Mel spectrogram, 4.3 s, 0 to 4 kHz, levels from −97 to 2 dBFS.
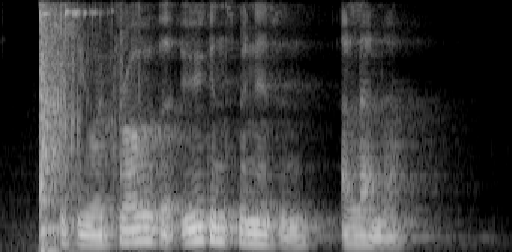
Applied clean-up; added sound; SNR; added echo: none; Shatter; 12 dB; reverberation time 0.8 s.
